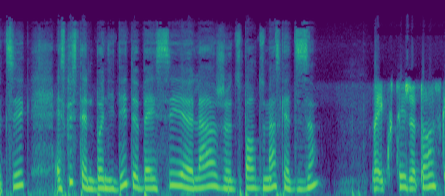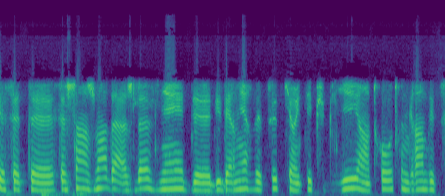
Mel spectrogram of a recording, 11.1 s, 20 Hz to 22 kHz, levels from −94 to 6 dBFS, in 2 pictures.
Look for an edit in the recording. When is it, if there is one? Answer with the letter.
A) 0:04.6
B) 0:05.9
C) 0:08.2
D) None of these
A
